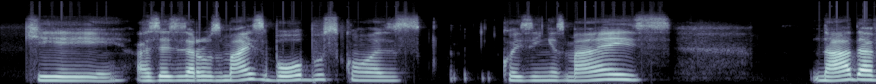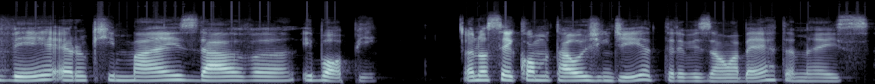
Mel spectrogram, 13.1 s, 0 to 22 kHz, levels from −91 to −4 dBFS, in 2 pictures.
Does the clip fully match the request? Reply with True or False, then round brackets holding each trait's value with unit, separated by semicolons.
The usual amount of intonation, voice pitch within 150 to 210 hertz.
False (2.0 semitones; 190 Hz)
